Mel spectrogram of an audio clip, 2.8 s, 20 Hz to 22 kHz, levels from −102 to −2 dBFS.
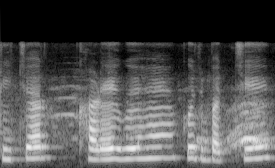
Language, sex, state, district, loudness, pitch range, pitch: Hindi, female, Chhattisgarh, Raipur, -18 LUFS, 235-265 Hz, 245 Hz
